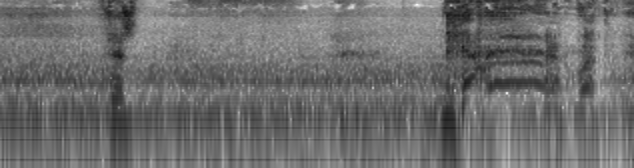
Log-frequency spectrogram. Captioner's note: laugh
